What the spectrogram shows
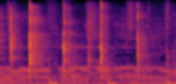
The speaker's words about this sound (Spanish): Y con esto nos despedimos lo primero. Un gran aplauso para Enrique Botella que nos ha acompañado esta tarde.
